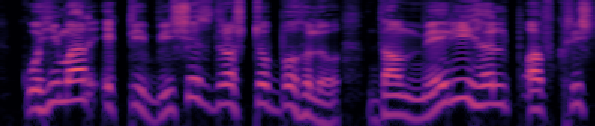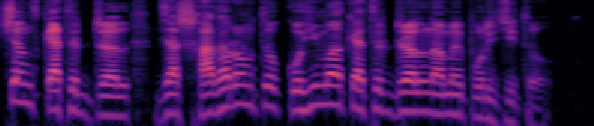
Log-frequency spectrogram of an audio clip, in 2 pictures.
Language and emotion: Bengali, neutral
